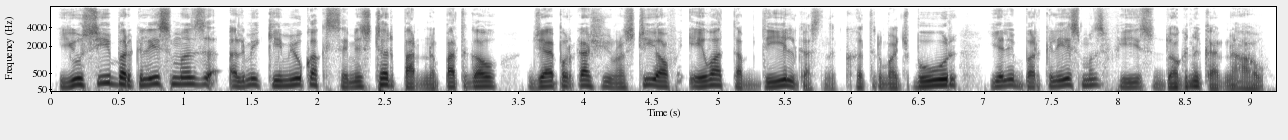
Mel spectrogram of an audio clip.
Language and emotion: Kashmiri, neutral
